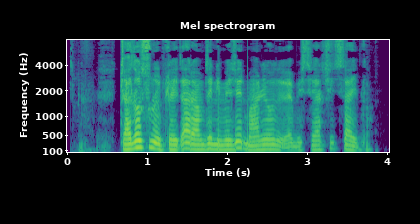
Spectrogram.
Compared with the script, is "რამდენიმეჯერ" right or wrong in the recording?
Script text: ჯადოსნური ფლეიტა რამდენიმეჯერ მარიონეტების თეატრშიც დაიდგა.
right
